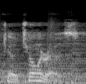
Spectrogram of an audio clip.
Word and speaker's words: Totoro: inhabited by magical creatures called totoro's pronounced Totoro they soon befriend beasts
